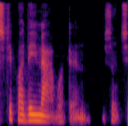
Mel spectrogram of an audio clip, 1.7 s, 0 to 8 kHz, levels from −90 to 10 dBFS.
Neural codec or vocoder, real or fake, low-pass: codec, 16 kHz, 0.5 kbps, FunCodec, trained on LibriTTS, 25 frames a second; fake; 7.2 kHz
